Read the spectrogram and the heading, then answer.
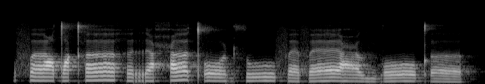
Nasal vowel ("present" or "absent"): absent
